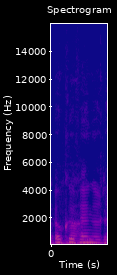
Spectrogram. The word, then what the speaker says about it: Okavango: So we just did the Okavango. Am I saying it right? – Yeah, Okavango Delta.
